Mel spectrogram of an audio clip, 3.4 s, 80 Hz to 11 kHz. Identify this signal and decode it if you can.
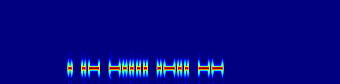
Morse code, heard as a keyed tone, about 36 wpm, 700 Hz. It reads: EA6LM
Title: DXCC-100 Call Signs - 5 Characters - Repeated 3x - 35wpm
